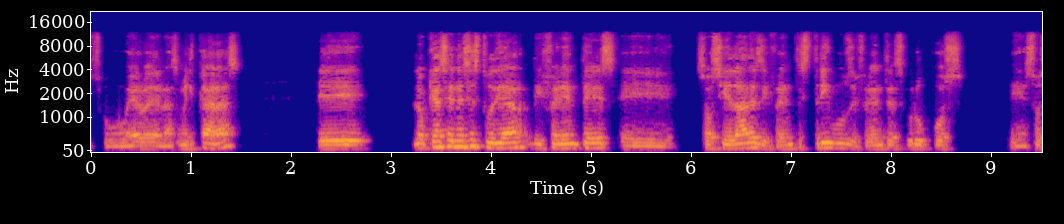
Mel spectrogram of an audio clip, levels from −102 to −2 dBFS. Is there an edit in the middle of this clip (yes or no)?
no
